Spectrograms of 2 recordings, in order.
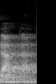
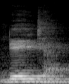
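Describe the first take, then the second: First: The first vowel sounds like 'ah'. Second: The first vowel sounds like 'ay'. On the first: The speaker calls it wrong. "অনেকে বলে ডাটা, আসলে ডাটা না" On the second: The speaker calls it right. "উচ্চারণটা হবে ডেটা"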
